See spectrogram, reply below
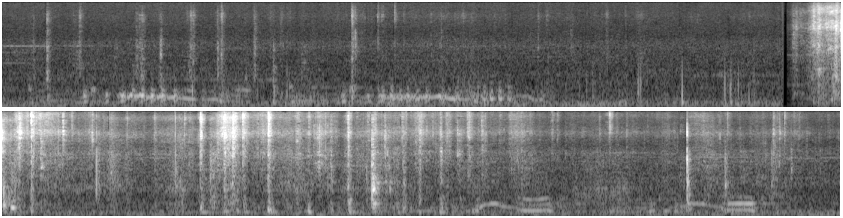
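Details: Low rolling coos from kept pigeons of local, Indian, Chinese and homing breeds, two phrases early on, then a loud burst of rustling and more coos later amid clatter.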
